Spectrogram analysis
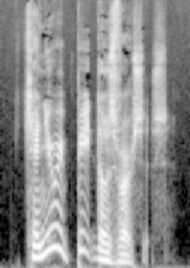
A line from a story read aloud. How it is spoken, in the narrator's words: asked the king eagerly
